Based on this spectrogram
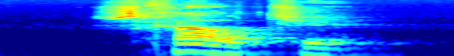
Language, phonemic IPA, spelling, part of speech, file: Dutch, /ˈsxalcə/, schaaltje, noun, Nl-schaaltje.ogg
- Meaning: diminutive of schaal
